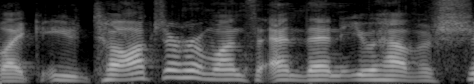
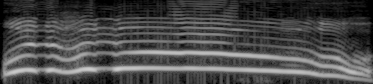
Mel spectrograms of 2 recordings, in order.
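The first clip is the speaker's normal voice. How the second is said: very high, loud, stretched-out delivery; 9 dB louder than usual. Starting a round where everyone does their version of her greeting, give your best Julia Child impression. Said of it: "do their best Julia Child".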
